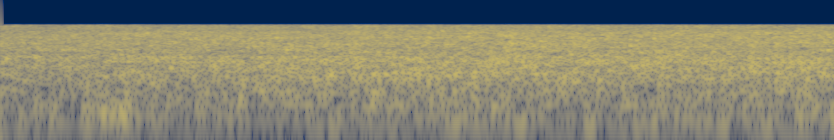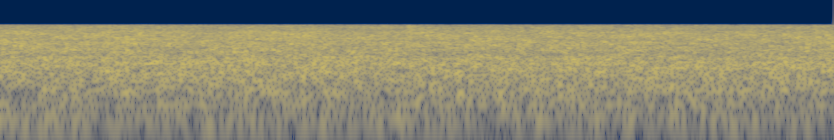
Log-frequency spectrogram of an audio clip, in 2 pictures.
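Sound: rain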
